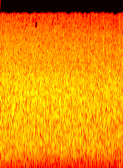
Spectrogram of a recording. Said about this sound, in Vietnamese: Nghe anh chị em từ những giáo xứ khác đến đây, chúng ta thay lời cảm ơn ấy bằng một tràng pháo tay nồng nhiệt thưa anh chị em, thưa các bạn.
